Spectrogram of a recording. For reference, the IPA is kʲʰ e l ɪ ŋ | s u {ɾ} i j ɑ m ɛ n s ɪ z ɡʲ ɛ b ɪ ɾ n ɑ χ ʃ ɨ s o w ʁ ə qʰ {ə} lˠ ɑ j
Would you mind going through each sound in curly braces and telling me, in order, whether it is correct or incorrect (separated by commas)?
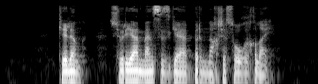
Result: correct, correct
